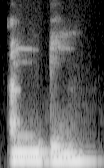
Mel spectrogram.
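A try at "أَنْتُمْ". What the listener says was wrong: না, ইকফা সহ। আনতুম। টাংটা আরেকটু ঝুলায়, ঠিক আছে, হ্যাঙ্গিং অবস্থায়, তায়ের মাখরাজের কাছে টাংটা, হ্যাঁ?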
